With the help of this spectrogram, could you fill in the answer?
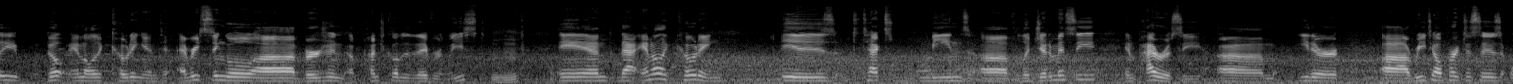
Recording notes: This week we come live to you from Amnesia Brewing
